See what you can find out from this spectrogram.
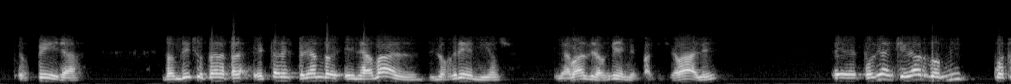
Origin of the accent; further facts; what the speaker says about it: Azul, Buenos Aires Province, Argentina; Yo soy de Azul y trabajo para Azul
